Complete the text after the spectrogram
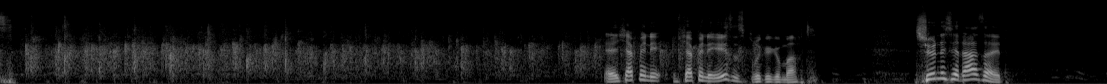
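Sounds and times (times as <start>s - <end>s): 
audience applause for guests coming on stage: 0.0s - 7.7s
speech: 6.0s - 8.3s, 9.2s - 10.2s.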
